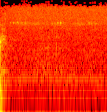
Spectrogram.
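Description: Quiet shop room tone: a faint steady low hum under a soft hiss, with a faint high-pitched line coming and going.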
